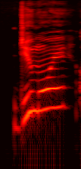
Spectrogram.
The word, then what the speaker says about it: Deuxmoi: And it was about, I think it's called Dumoy, or Do, like, I would pronounce it Do, but it's DEUXMOI.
